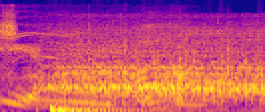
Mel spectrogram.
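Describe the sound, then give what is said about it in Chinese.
A loud burst of crowd cheering, with whoops and yells rising over a dense, continuous wash of noise that holds steady for under two seconds. “那你们看比照大盘这样子，是不是要给我掌声鼓励？”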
